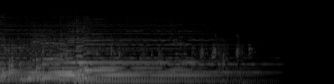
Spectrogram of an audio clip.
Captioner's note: bright music; chicken clucking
